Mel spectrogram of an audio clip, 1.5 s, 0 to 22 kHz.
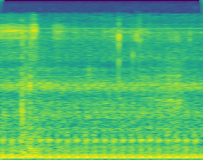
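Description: A 2020 KTM 1290 Super Duke GT with its standard exhaust idles and runs steadily nearby, a deep pulsing engine burble with rapid regular firing beats and some light mechanical clatter.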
